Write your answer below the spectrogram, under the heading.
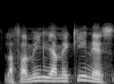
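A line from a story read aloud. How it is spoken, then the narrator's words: Plain. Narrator (Italian): disse il bottegaio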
